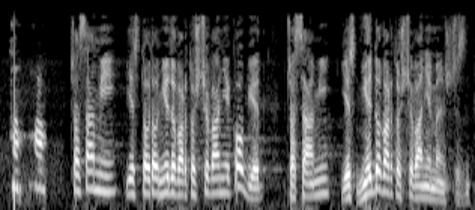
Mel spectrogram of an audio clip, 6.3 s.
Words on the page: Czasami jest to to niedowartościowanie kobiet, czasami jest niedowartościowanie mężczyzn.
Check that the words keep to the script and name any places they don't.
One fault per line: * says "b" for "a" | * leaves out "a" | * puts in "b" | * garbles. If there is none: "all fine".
all fine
